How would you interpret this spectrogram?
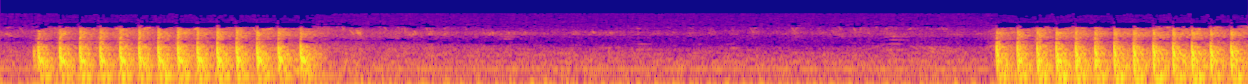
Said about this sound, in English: I'll knock.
